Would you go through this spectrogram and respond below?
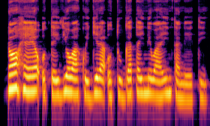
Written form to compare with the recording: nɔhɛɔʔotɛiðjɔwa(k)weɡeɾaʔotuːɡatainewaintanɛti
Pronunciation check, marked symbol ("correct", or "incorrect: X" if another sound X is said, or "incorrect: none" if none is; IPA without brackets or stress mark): correct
